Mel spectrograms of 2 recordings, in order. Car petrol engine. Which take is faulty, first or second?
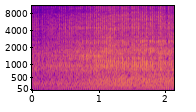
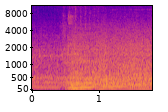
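first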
